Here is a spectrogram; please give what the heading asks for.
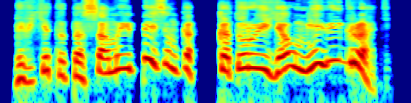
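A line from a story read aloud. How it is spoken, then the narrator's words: Exclaimed. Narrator (Russian): воскликнула она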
